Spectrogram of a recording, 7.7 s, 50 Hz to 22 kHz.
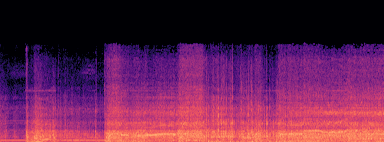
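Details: Brand-new Basher Nitro Circus 4x4 1/10 RC truck on a 3S 4000mAh battery: a rising motor whine with rough grating that comes in on acceleration. It is absent in reverse and off the ground. Drivetrain gear grinding persists despite adjusting the gear mesh.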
